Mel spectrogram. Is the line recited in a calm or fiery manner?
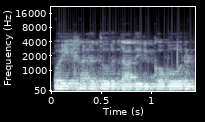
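calm. It is recited in a calm, gentle manner. A decent ordinary person is reciting it. "একজন ভালো লোক। সে এসে কবিতা আবৃত্তি করতেছে এভাবে"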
